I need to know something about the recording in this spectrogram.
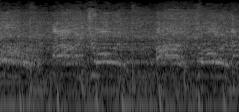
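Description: Punk rock band playing loud and fast, with a shouted lead vocal and a crowd yelling along.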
